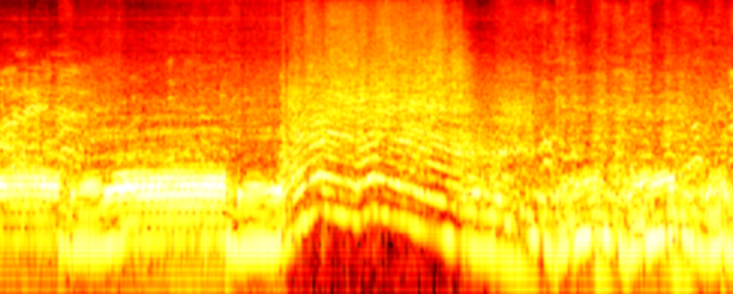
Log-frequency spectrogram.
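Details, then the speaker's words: Honda K-series engine with new K parts, revving: loud, crisp note sweeping up and down several times, pulling cleanly and evenly; healthy revving, running well. "Sounds great mean it sounds bad but it sounds great you know what I'm saying I'm very happy with that DJ"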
